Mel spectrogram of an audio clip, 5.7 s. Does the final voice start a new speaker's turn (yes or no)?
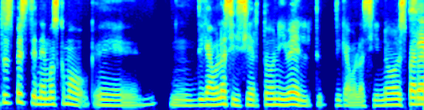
yes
